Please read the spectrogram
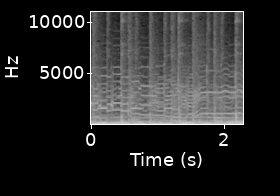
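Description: Electric 8-string guitar playing a lead line with bends and vibrato over a dense metal backing track of drums and low guitars, in a long odd-time cycle of 57/4.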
